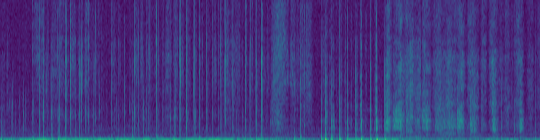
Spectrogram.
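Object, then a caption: Printed cardboard coaster. A thin, flat, solid, dark printed cardboard (pulpboard) coaster is held in one hand and scratched and rubbed with the fingertips and short nails of the other. Quick, uneven scratches run together in a dense, low-heavy patter, with a few sharper, louder strokes near the five-second mark before the sound eases into softer, brighter rubbing.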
